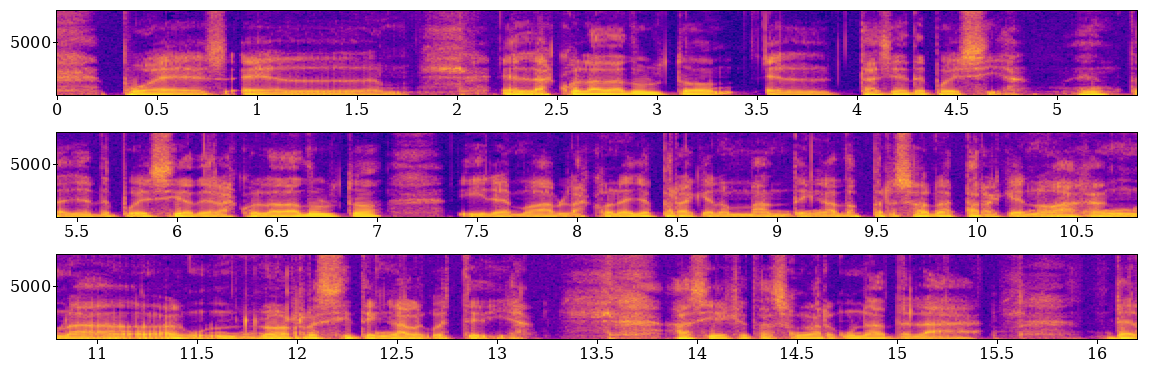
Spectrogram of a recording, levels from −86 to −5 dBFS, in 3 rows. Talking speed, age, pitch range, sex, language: 190 wpm, 50-69, 80-100 Hz, male, Portuguese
